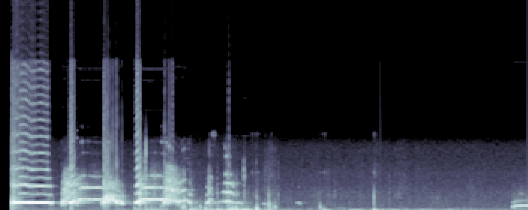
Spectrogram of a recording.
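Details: Two Chinese Crested dogs, aged two and three, howling: a long, steady, high wail, then wavering yodel-like howls that break into short yips and fade, with a fresh howl starting at the very end.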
